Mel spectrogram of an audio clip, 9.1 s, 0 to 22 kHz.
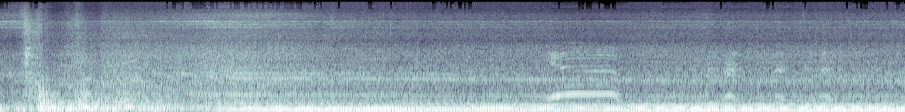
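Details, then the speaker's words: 1UZ-FE V8 in a Mazda RX-7 FC, previously hard to start; fuel pump power was cutting out during cranking and the pump is now hardwired to the battery. Brief crank, quick catch, then steady, even V8 idle: normal start and idle. "Fuel pump issue. There we go. V8 is sorted. Actually starts up real nicely now."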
